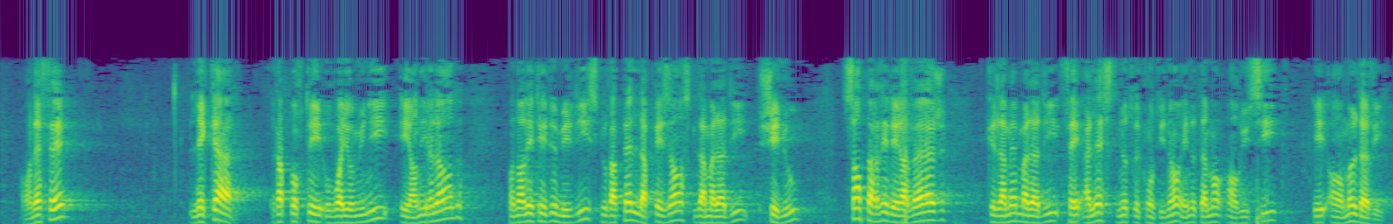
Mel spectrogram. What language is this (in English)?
French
